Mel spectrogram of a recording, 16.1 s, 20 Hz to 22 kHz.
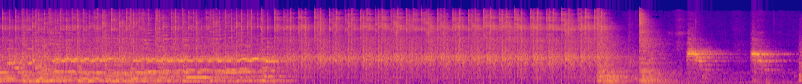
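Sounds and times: rapid light tapping: 0.0s - 12.0s.

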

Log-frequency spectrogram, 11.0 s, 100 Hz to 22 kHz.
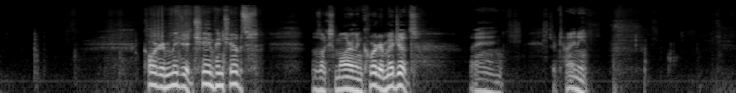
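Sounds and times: paper rustling: 0.5s - 3.5s
magazine page clicks: 2.2s - 3.5s.

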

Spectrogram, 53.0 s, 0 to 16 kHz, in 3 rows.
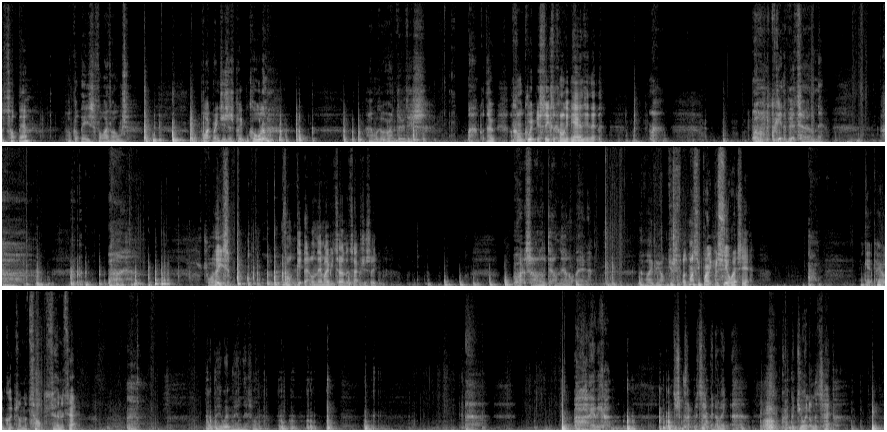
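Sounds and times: faint background noise: 0.0s - 52.9s.

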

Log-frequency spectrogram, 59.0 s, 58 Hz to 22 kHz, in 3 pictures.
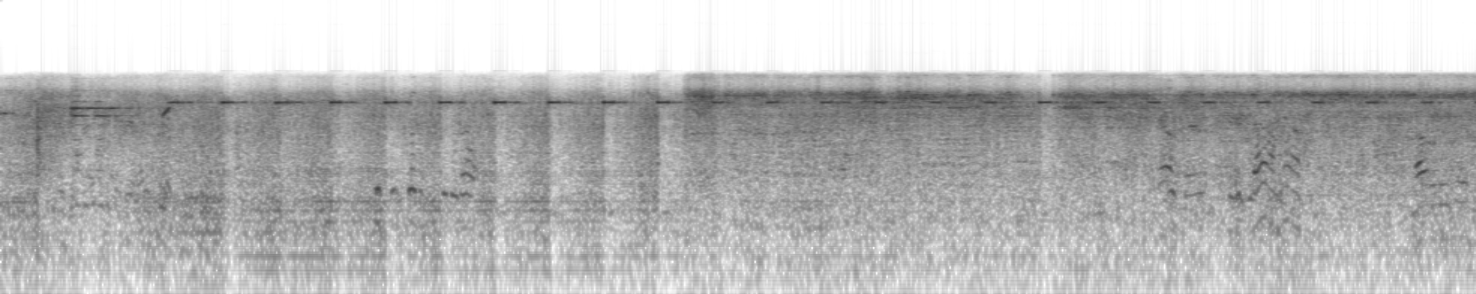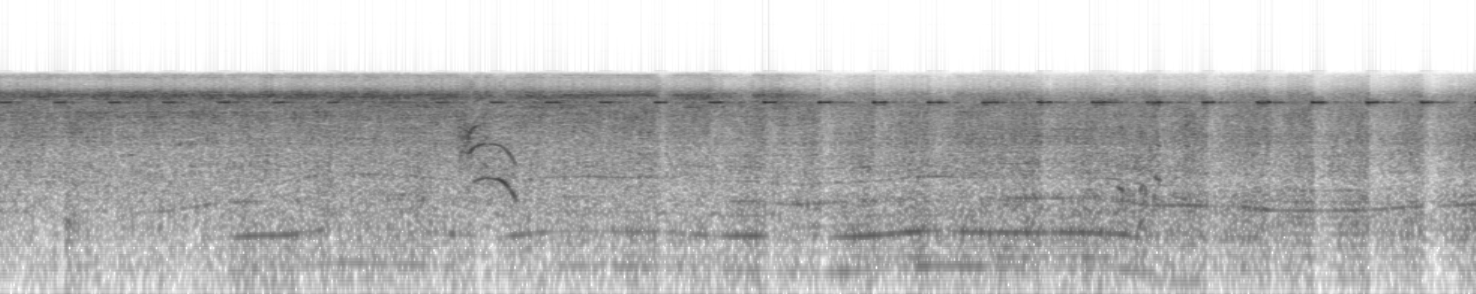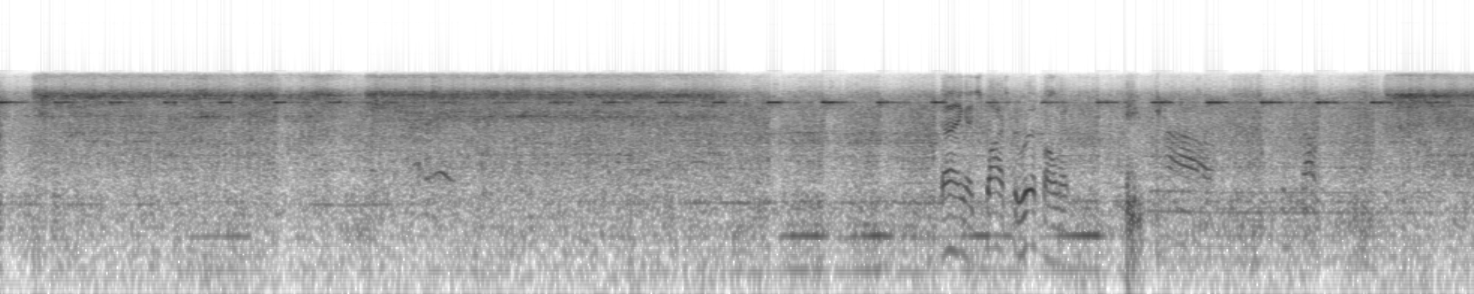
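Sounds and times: electronic warning beeper: 0.9s - 45.3s, 46.1s - 58.6s.

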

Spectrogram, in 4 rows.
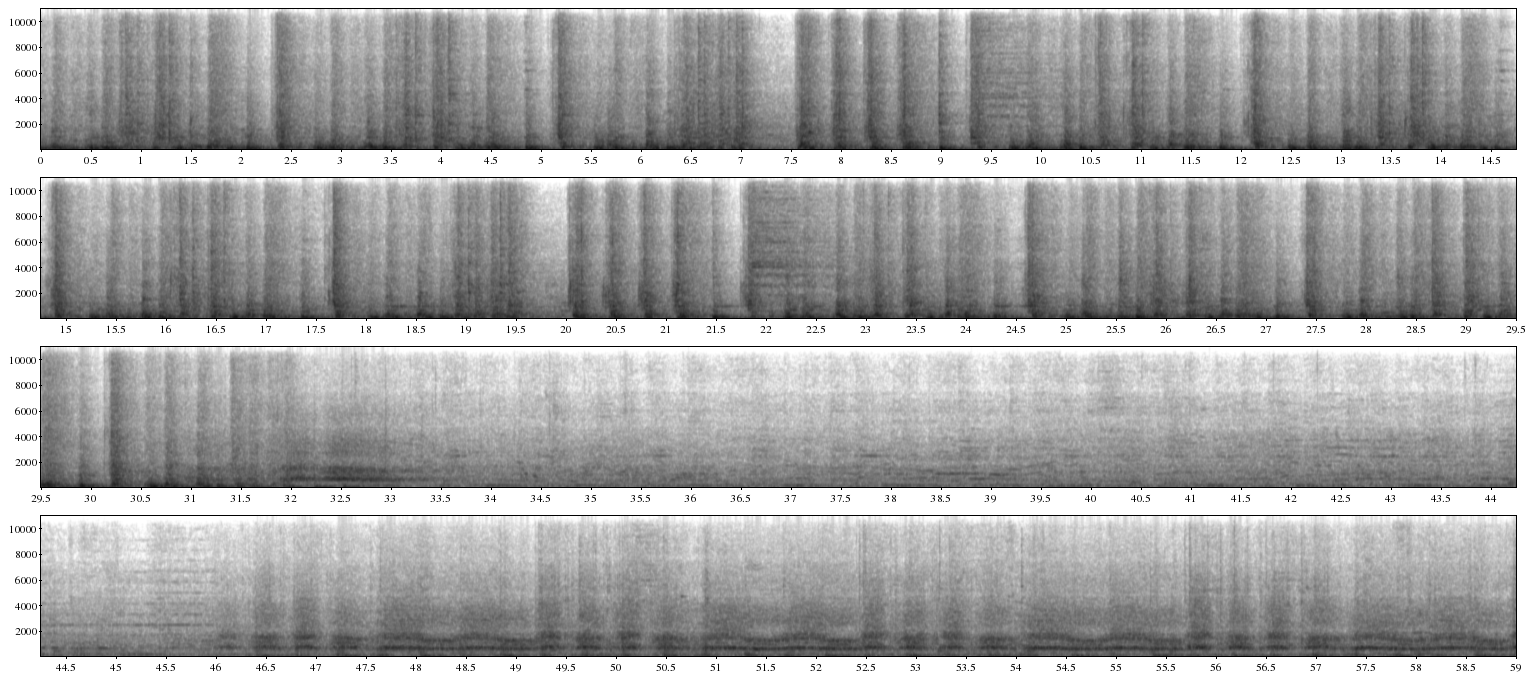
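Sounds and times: drums beaten in fast rhythm: 0.0s - 32.9s, 46.2s - 59.0s.

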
